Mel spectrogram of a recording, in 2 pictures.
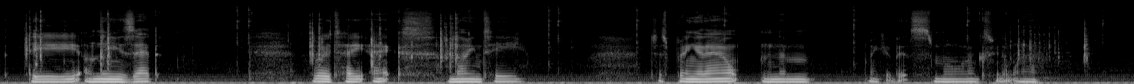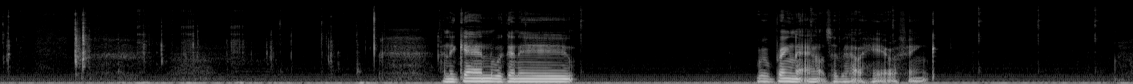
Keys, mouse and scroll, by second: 0.2 shift+d, 3.1 r, 6.3-7.3 drag, 8.5-9.7 drag, 10.3-10.7 scroll up 3, 11.0-11.3 shift+middle drag, 12.0 KP_Decimal, 12.6 scroll up 1, 12.8-13.2 scroll down 4, 13.1 scroll up 1, 13.2-13.7 scroll down 2, 13.7 scroll up 1, 14.1-14.6 shift+middle drag, 15.7 middle click, 17.1-19.4 drag, 20.2-21.1 drag, 21.7 click.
